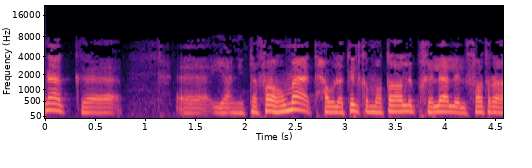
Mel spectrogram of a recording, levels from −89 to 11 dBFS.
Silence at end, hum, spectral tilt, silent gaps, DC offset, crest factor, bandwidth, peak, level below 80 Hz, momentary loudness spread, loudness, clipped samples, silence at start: 0 s; none; -6.5 dB/octave; none; under 0.1%; 18 dB; 8 kHz; 0 dBFS; -48 dBFS; 12 LU; -18 LUFS; under 0.1%; 0 s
